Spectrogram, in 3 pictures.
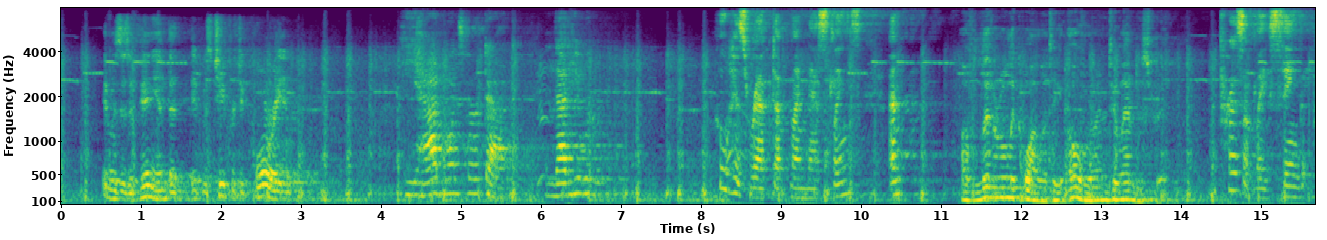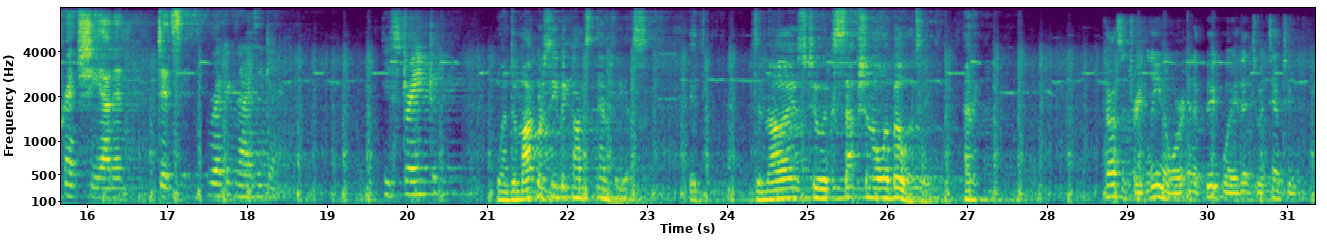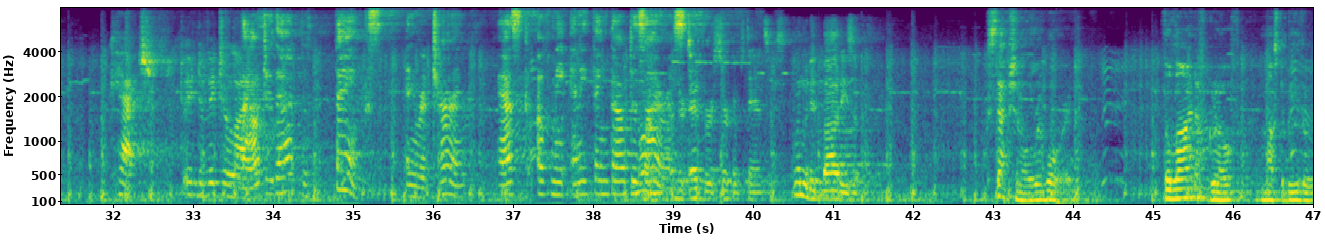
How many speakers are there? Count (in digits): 4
